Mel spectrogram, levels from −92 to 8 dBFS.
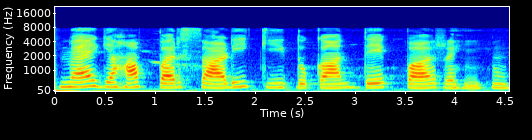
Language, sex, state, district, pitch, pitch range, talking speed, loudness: Hindi, female, Madhya Pradesh, Katni, 190 Hz, 175-215 Hz, 130 wpm, -17 LUFS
